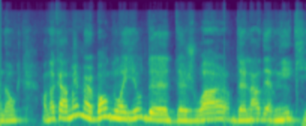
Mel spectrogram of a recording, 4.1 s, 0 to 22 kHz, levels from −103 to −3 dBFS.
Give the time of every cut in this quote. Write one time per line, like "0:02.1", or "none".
0:02.2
